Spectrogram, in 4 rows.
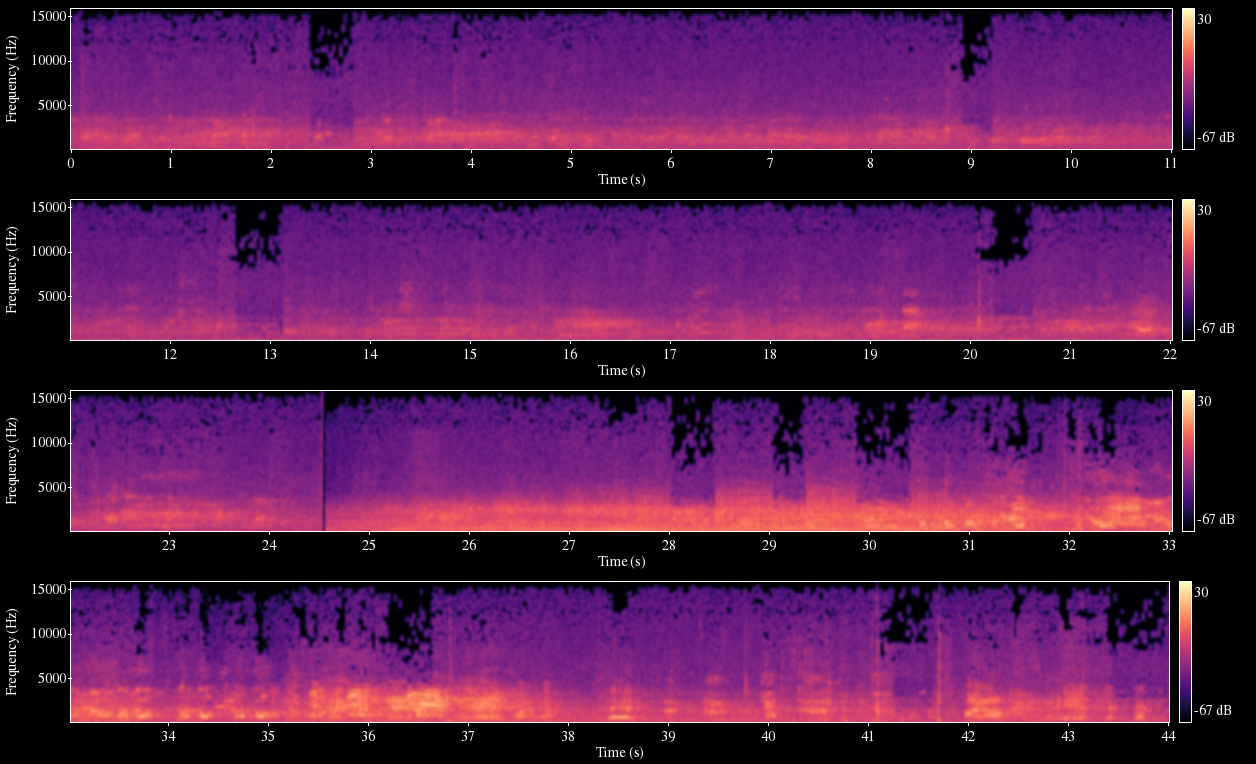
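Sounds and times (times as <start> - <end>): indistinct distant voices: 0.0 - 44.0
low mechanical drone: 23.8 - 44.0
people shouting: 29.9 - 37.7, 38.3 - 43.3.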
